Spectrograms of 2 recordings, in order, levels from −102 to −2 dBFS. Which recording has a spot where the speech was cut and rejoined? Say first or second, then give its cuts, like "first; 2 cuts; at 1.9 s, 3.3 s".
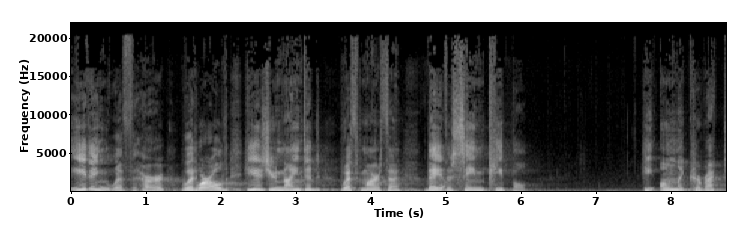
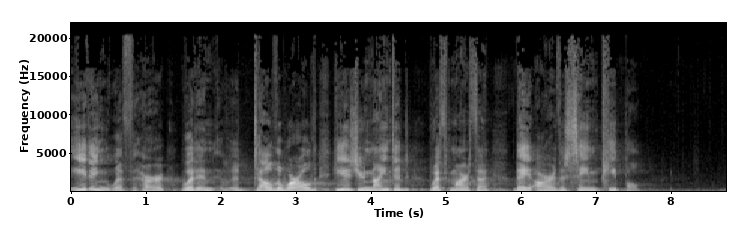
first; 2 cuts; at 1.6 s, 5.0 s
